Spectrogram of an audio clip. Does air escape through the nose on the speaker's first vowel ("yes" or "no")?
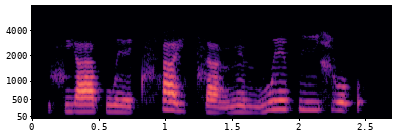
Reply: no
